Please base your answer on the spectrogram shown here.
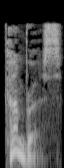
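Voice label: "cumbrous", British English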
